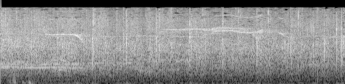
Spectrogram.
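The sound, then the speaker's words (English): An audience claps their hands in dense, continuous applause, a steady wash of overlapping claps with no clear rhythm, holding at an even loudness throughout. “Keep clapping.”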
